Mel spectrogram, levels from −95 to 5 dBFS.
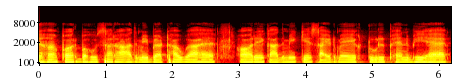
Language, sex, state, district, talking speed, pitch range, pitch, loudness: Hindi, male, Jharkhand, Ranchi, 175 wpm, 120-125 Hz, 120 Hz, -19 LUFS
